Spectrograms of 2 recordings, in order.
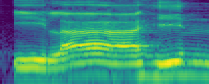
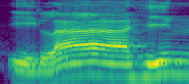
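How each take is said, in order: No difference in how they are said.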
